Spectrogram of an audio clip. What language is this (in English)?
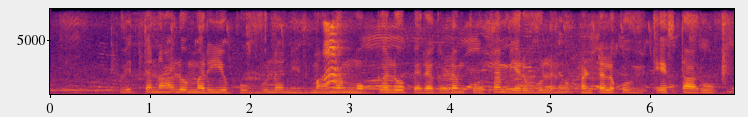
Telugu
